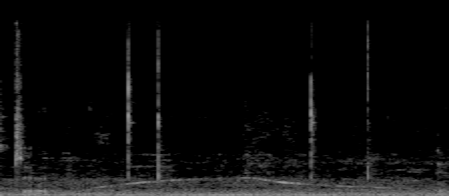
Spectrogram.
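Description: A siren wailing faintly, its pitch rising slowly and falling back over about three seconds, over a low steady background with a few faint clicks.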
